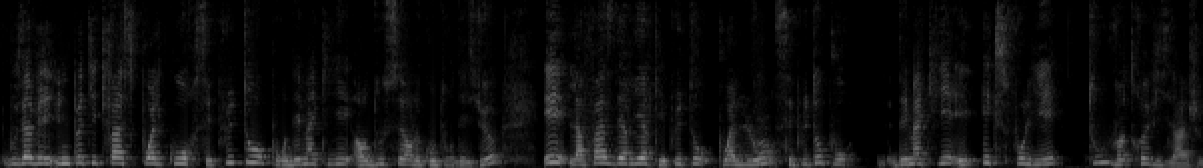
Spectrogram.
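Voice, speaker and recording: Bubbly, rambling woman vlogger. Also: mid-range voice. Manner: bubbly, rambling, excitable with playful exclamations; talks straight to viewers, chatty and informal. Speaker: shopping haul vlogger. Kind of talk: casual haul video chat.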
